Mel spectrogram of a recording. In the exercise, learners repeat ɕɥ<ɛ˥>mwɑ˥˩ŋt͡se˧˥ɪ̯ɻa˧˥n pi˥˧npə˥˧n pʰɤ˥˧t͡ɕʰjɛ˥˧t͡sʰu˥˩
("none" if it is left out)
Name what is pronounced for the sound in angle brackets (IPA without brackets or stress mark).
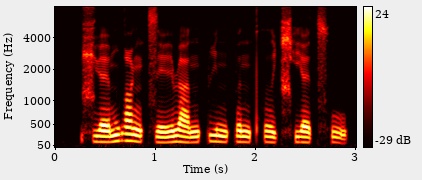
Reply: ɛ˧˥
